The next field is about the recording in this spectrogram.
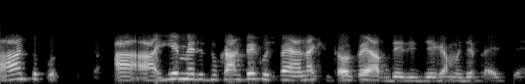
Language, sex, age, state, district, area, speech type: Hindi, female, 45-60, Uttar Pradesh, Ghazipur, rural, conversation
